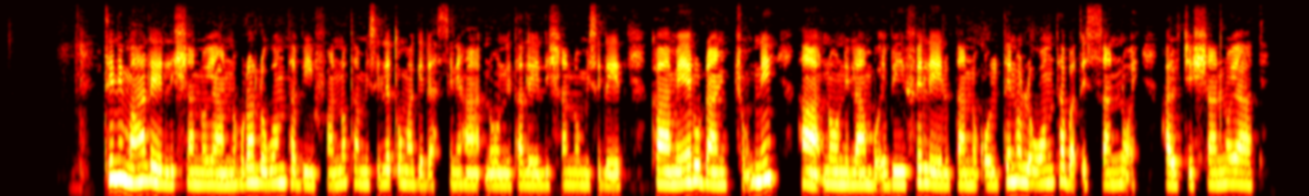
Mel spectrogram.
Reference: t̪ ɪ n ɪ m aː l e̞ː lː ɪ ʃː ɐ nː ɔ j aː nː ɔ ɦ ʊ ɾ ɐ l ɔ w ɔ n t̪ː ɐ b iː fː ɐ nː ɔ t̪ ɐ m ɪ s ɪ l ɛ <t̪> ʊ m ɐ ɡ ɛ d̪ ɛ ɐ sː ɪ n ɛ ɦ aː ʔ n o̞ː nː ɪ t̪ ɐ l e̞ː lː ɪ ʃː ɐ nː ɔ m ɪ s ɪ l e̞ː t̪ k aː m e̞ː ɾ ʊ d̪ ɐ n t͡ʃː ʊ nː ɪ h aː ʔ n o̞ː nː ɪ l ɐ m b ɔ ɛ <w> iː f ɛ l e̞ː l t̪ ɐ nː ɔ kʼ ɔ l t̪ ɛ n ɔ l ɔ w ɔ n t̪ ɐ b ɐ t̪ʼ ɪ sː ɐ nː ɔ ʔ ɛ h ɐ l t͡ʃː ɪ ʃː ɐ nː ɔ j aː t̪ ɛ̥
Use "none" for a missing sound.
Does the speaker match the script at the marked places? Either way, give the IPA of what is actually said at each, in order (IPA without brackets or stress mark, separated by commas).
t̪ʼ, b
